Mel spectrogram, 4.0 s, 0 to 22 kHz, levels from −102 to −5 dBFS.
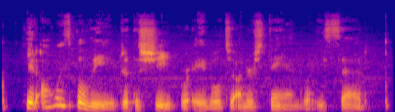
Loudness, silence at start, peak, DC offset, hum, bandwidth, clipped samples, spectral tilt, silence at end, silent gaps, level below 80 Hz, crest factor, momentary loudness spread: -28 LUFS; 0.05 s; -8 dBFS; under 0.1%; none; 13 kHz; under 0.1%; -4 dB/octave; 0.05 s; none; -68 dBFS; 20 dB; 12 LU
